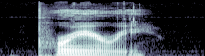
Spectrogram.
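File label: "prairie", US English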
